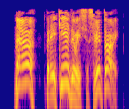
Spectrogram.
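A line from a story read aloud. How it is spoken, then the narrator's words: Shouting. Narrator (Russian): закричал пристав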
